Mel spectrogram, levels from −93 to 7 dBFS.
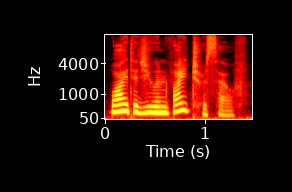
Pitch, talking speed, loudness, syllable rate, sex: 210 Hz, 205 wpm, -17 LUFS, 5.8 syllables/s, female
